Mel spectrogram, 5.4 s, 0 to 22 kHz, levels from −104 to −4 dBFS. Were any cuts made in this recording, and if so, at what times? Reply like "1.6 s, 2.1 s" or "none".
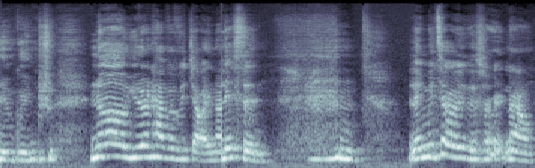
2.2 s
